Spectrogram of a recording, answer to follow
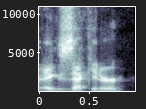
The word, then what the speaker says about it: Executor: it's on the star destroyer executor and yes that's the way you pronounce it so here we go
